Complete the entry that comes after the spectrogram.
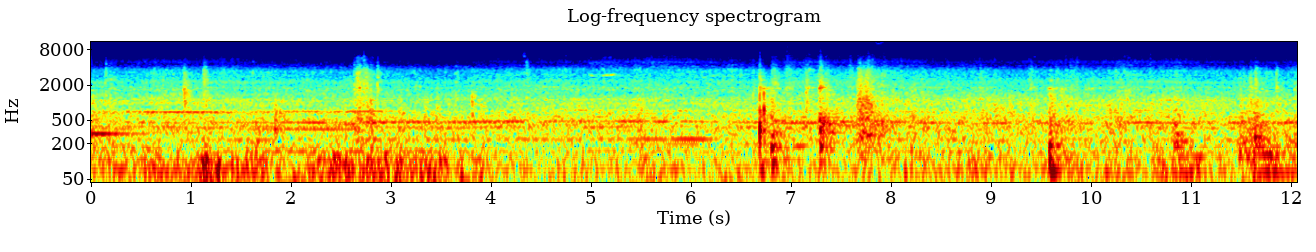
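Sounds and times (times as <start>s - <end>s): excavator diesel engine under load: 0.0s - 12.0s
hydraulic whine: 0.0s - 12.0s.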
